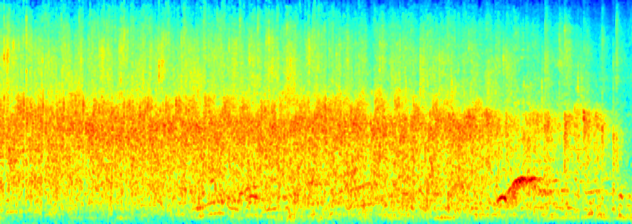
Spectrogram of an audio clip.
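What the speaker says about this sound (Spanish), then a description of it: "un aplauso" Sustained, loud audience applause at an awards ceremony with baroque music, a thick continuous roll of clapping with a brief voice or cheer rising briefly near the end before it tapers.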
